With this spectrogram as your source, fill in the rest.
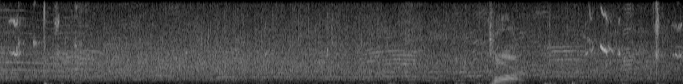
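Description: A basketball thumps as it is dribbled on the court.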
